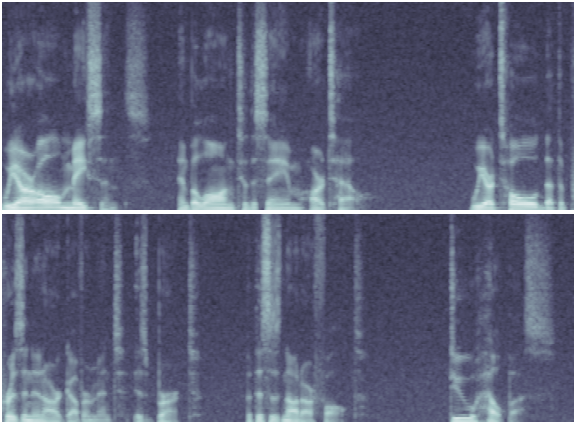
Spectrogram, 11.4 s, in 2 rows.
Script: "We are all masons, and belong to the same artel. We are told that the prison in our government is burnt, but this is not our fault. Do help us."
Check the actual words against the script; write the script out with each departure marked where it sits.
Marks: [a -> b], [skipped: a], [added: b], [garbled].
"We are all masons, and belong to the same artel. We are told that the prison in our government is burnt, but this is not our fault. Do help us."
